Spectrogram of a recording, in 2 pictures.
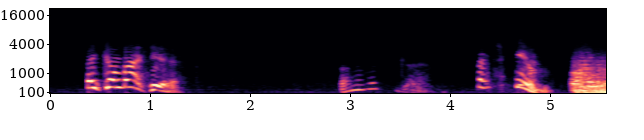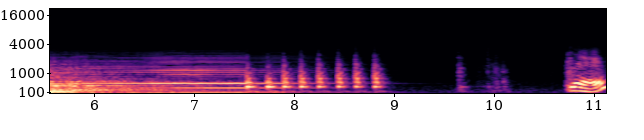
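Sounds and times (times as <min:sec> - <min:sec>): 
speech: 0:00.4 - 0:01.4, 0:02.9 - 0:06.0, 0:10.8 - 0:11.1
loud sustained low horn-like tone: 0:05.2 - 0:08.4
sharp crisp knocks on a door: 0:07.5 - 0:09.0.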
